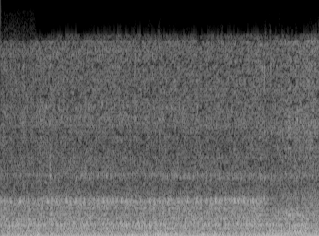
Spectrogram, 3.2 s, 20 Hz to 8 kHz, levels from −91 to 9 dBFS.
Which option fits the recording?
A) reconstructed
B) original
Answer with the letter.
B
